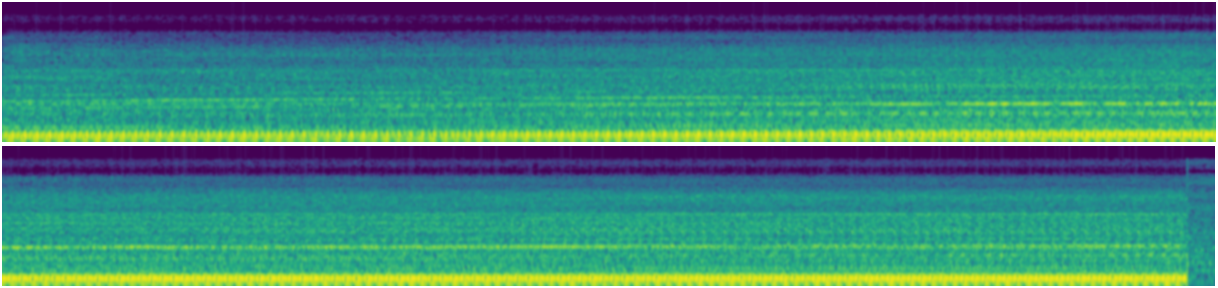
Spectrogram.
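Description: Batman Tumbler replica's engine running steadily, heard from inside the cockpit; its pitch rises slightly a few seconds in and then holds.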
